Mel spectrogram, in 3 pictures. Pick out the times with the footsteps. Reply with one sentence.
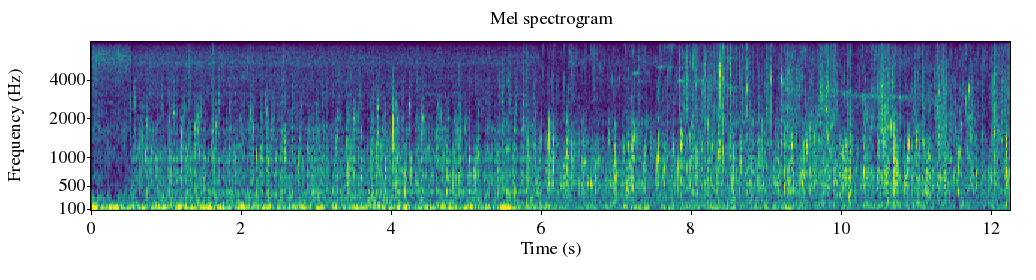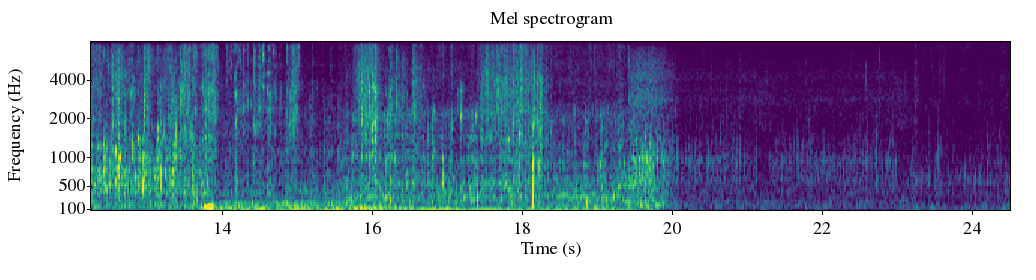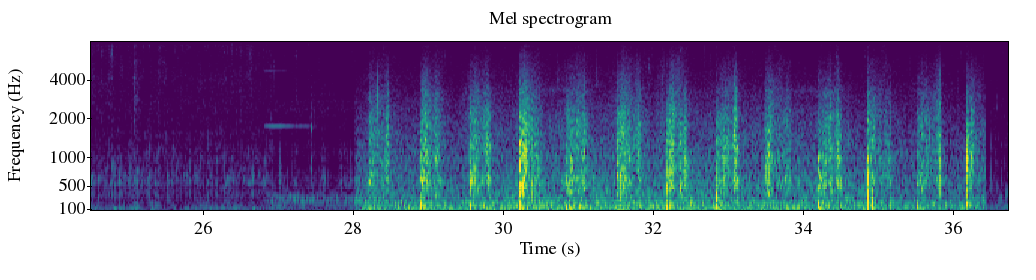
The footsteps can be heard from 28.0 to 36.5 s.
